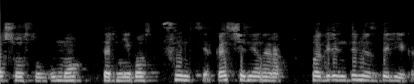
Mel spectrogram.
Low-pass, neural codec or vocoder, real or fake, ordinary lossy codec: 7.2 kHz; none; real; MP3, 32 kbps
